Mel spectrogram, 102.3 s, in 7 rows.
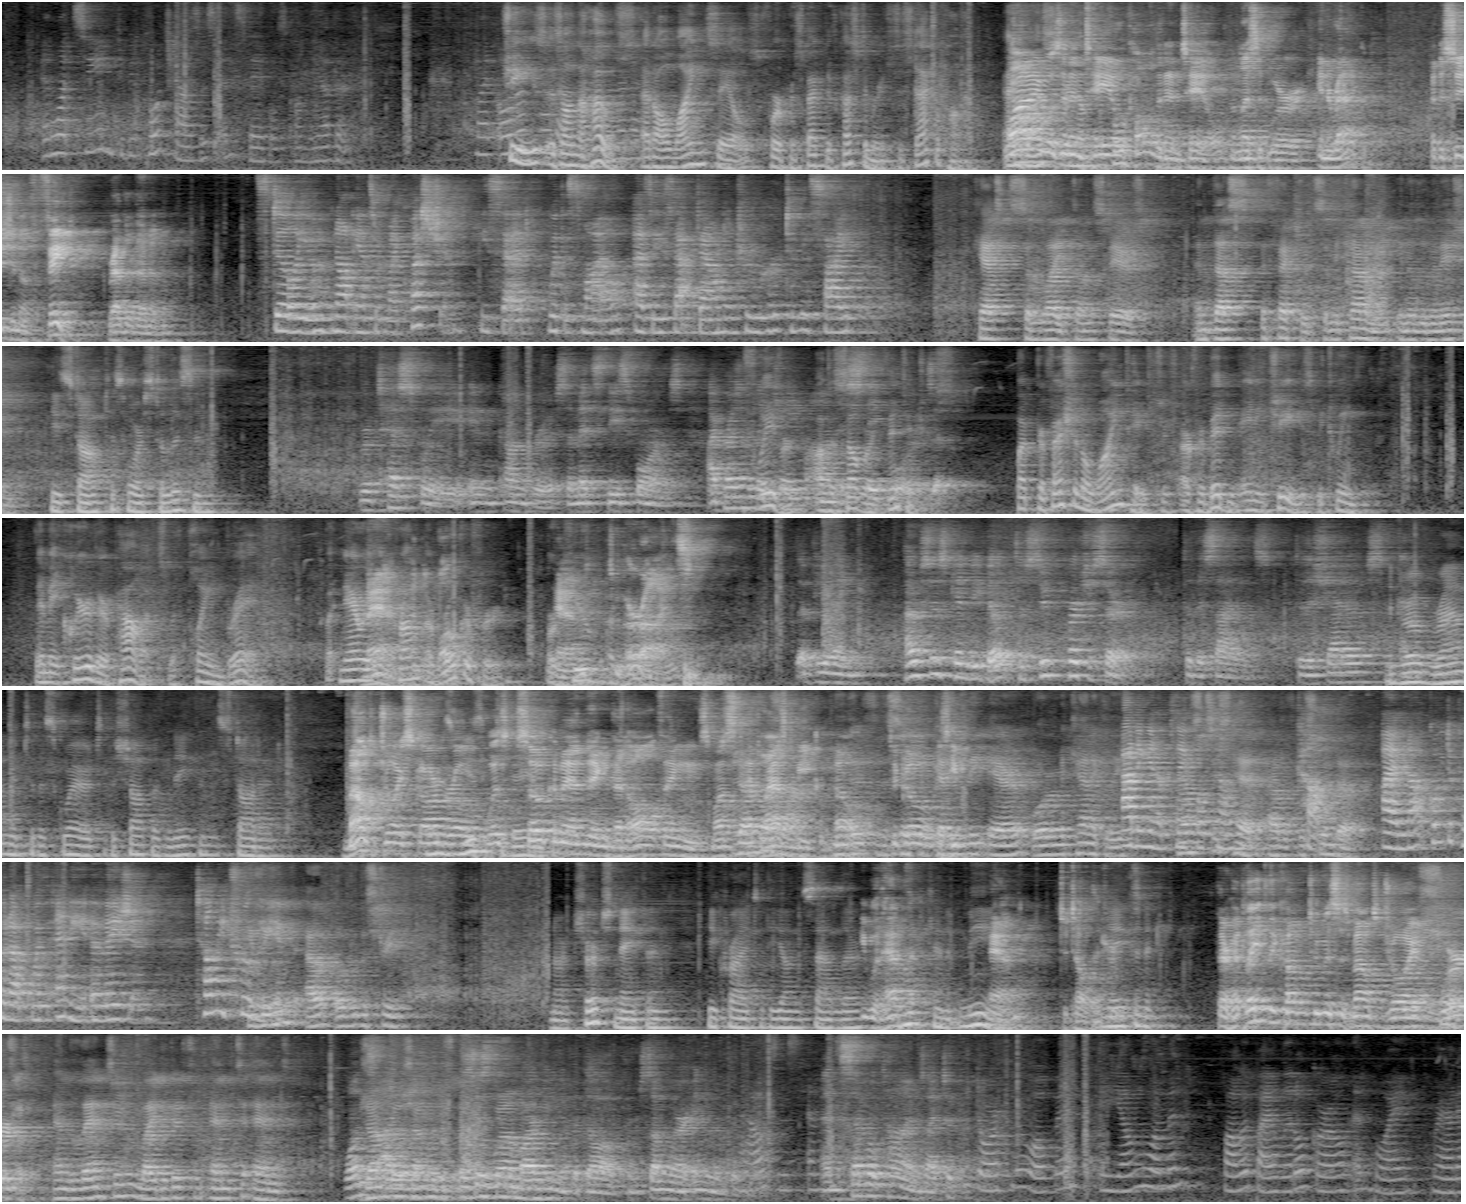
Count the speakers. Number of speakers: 7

